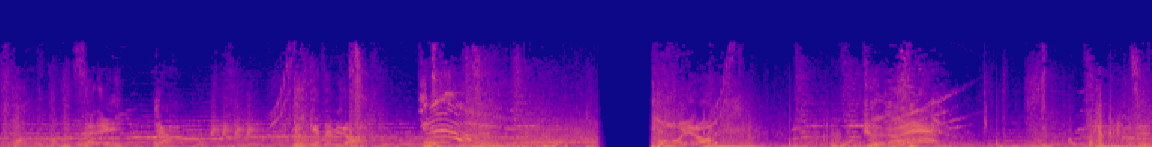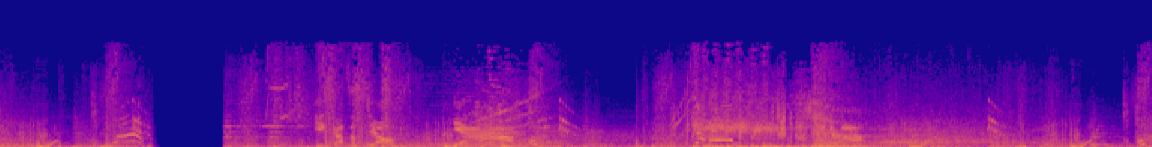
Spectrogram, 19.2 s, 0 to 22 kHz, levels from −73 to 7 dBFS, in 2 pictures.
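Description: At 4.97 to 5.43 s and again at 10.86 to 11.47 s the sound trails off into a fading buzz, then goes silent for about 340 ms and 510 ms, likely a long network dropout. Unlike a brief packet-loss glitch, it resumes with roughly 440 ms and 600 ms simply gone.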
